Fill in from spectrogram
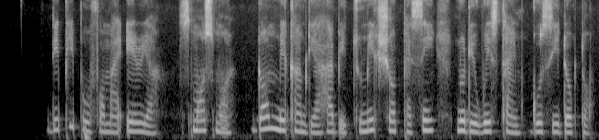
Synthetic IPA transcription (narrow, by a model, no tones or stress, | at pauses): dipʰipolfɔmaɪʔeɹia | smɔlsmɔl | dɔ̃nmekʰãmdɛahabitʰːumekʃɔpʰɛsĩnːodewestʰãɪ̃mɡosidɔktɔ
